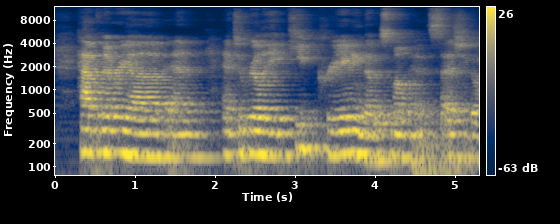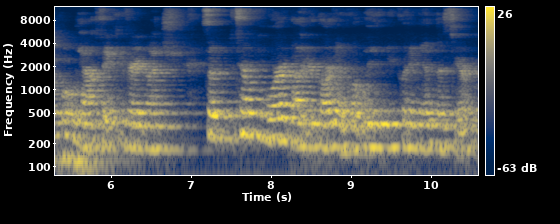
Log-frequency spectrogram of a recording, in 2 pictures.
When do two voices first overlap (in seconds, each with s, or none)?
none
